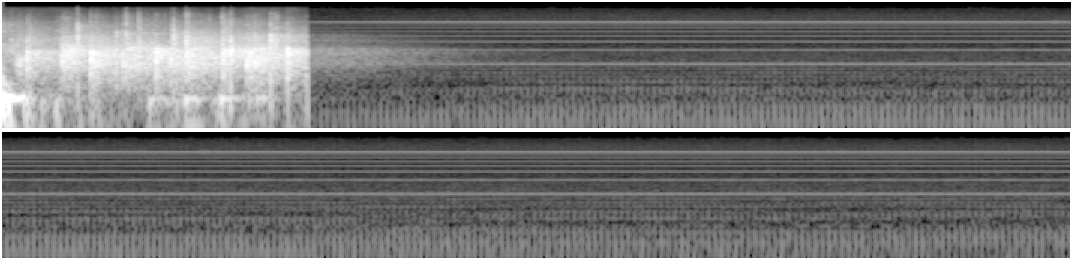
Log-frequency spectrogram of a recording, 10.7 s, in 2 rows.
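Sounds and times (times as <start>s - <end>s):
church congregation applauding a guest speaker: 0.0s - 1.6s.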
